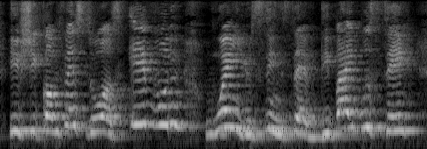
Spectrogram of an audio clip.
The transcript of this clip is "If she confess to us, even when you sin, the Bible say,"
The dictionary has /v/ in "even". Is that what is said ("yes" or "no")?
yes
